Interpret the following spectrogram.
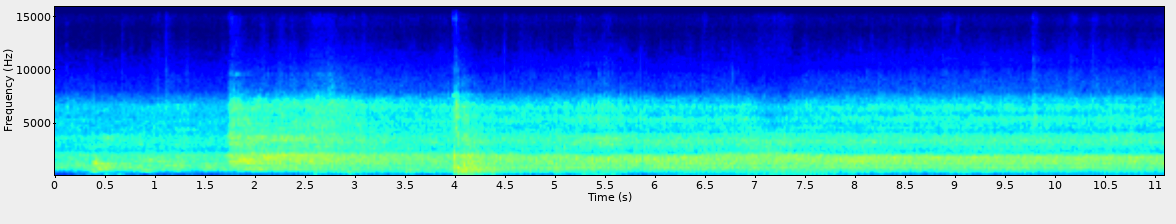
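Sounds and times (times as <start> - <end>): hail and heavy rain: 0.0 - 11.0
sharp knock: 4.0 - 5.7.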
